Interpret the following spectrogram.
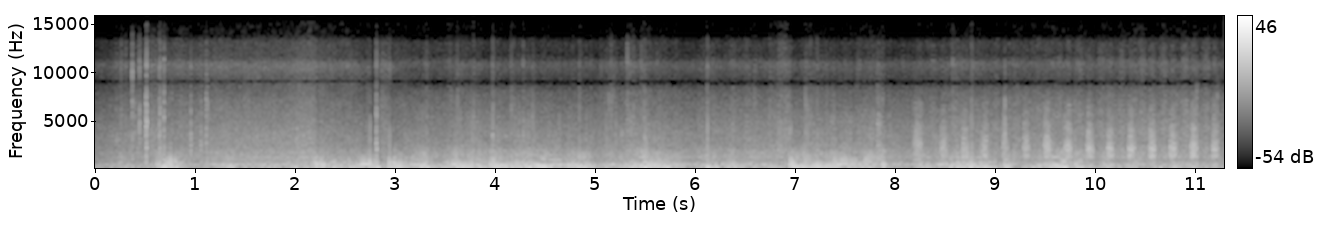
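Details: Honey bees buzzing loudly at an apiary in peak production, a steady drone with wavering pitch from bees circling nearby, pulsed clicks toward the end.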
